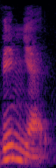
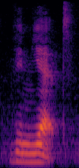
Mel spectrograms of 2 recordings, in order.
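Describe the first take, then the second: First: The stress is on the first syllable. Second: The stress is on the second syllable. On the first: The speaker calls it wrong. "You were saying vignette" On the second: The speaker calls it right. "The stress is on the second syllable"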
